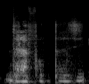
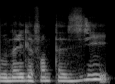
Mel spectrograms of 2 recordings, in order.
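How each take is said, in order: First: Very soft, hushed whisper; murmured low under the breath; whispered aside. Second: Said in the usual way. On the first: Real, not acted. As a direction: drop to a whisper, as an aside to yourself. Repeats the phrase hushed, aside.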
